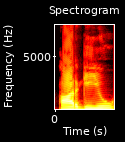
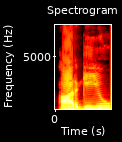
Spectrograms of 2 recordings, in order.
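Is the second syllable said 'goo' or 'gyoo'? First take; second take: gyoo; gyoo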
